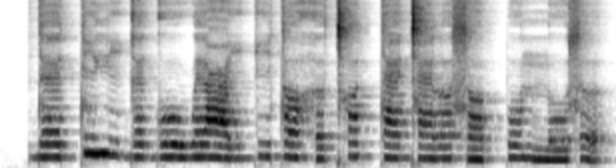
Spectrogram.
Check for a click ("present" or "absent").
present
